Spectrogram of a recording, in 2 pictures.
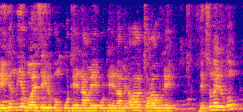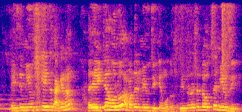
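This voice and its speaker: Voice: mid-range voice, a little mellow. Teacher drilling a class in a roomy classroom. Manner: repeats questions and has the class answer back. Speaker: English teacher. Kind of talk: classroom lesson with call and response. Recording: echoey classroom from far off with pupils.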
